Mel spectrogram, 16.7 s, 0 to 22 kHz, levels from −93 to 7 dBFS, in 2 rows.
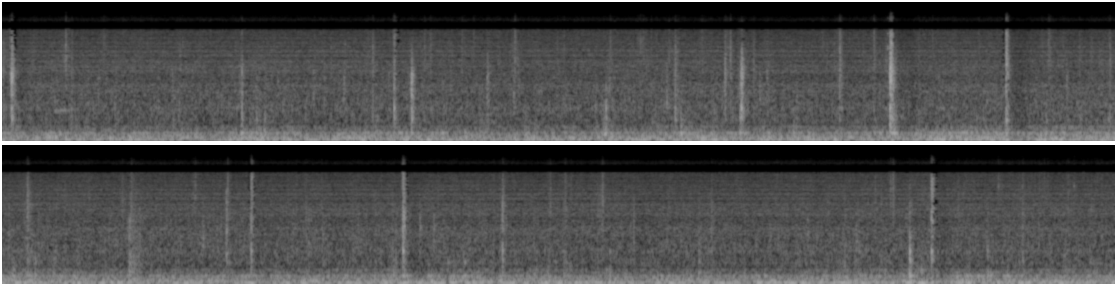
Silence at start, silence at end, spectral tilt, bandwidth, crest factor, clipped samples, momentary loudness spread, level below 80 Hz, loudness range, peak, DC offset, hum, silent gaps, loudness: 0 s; 0 s; -3.5 dB/octave; 15 kHz; 26 dB; under 0.1%; 6 LU; -38 dBFS; 5 LU; -6 dBFS; under 0.1%; none; none; -34 LUFS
